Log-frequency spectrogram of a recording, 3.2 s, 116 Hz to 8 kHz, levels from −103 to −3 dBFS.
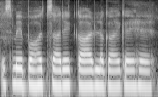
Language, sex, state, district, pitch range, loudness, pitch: Hindi, female, Uttar Pradesh, Lucknow, 185-195 Hz, -14 LUFS, 190 Hz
